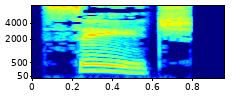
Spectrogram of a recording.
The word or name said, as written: saige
